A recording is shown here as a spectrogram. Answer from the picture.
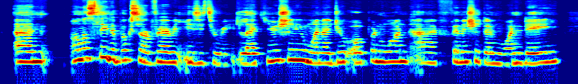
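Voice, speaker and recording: A woman speaks with a Dutch accent and a dark, mellow tone. Her intonation is fairly even. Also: fairly quick pace, hardly any pauses. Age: 20s. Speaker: book youtuber. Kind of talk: casual review monologue.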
